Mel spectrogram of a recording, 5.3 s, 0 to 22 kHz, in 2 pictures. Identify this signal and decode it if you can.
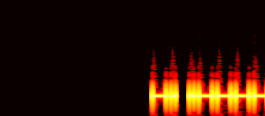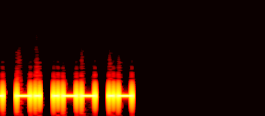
Morse code, heard as a keyed tone, about 26 wpm, 700 Hz. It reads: N1NWA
